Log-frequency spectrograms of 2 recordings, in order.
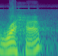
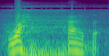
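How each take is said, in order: First: The middle h sound is short and single. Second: The middle h sound is held and doubled. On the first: The speaker calls it wrong. "dia ambil mudah je lah... Macam sebut nama orang" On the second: The speaker calls it right. "hanya itu bersabdu wajib. Maka hanya dua kali sebut"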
